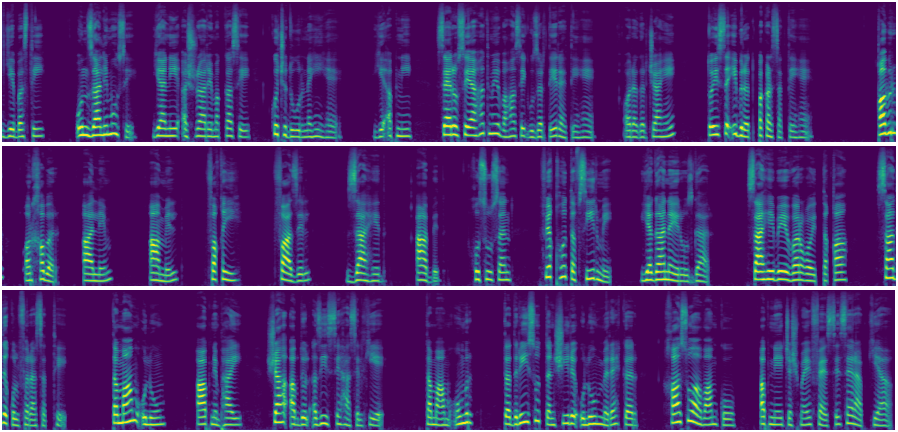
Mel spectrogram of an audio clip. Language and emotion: Urdu, neutral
